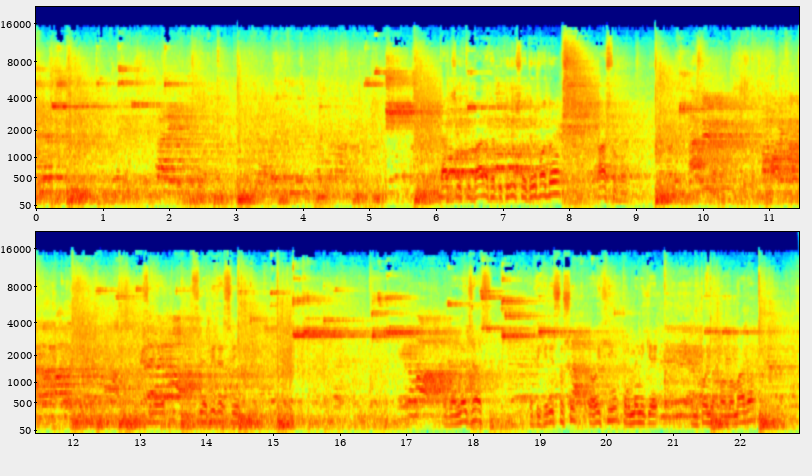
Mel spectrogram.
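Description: Men shout and call out across a large echoing gym.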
